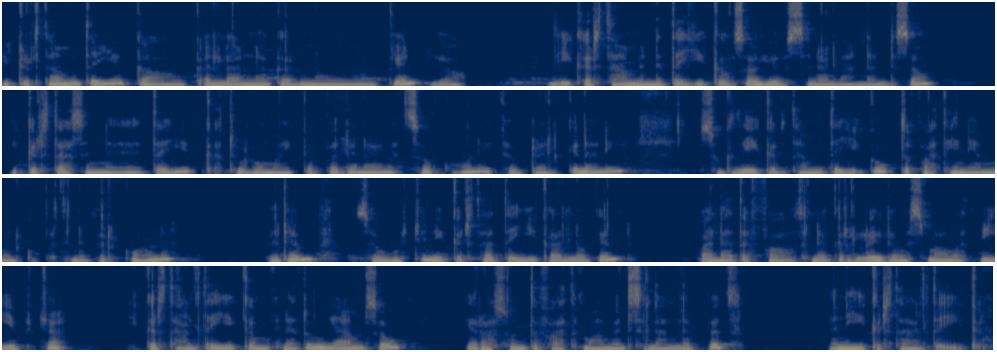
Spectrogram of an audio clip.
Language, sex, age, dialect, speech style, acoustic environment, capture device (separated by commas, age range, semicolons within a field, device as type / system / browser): Amharic, female, 25-34, Ethiopia - Addis Ababa, excited, silence, mobile / Linux / Chrome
